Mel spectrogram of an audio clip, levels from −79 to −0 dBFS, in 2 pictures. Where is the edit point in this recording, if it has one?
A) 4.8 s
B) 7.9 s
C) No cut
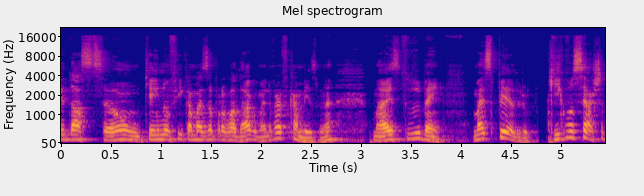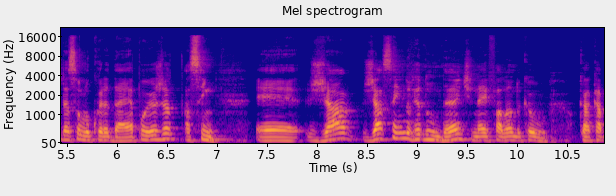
A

